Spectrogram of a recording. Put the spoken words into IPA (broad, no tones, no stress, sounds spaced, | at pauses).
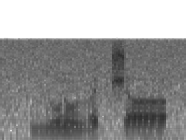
ʎ u ɾ ũ ð ə t͡ʃ ʌ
